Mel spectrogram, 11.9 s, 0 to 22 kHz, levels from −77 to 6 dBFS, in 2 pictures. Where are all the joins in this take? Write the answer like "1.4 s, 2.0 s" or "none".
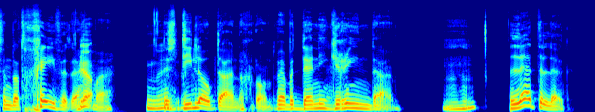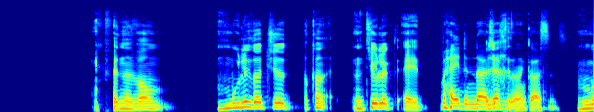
4.9 s, 10.4 s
